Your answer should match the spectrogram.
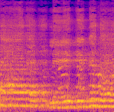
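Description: A man singing a naat unaccompanied into a microphone, a single melodic voice drawing out long held notes.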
